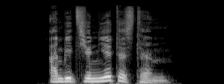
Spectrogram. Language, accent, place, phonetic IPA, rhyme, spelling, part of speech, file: German, Germany, Berlin, [ambit͡si̯oˈniːɐ̯təstəm], -iːɐ̯təstəm, ambitioniertestem, adjective, De-ambitioniertestem.ogg
- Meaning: strong dative masculine/neuter singular superlative degree of ambitioniert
